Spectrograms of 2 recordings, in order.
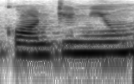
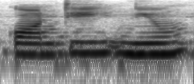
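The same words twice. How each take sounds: First: Said in the usual way. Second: "continue" broken as con-ti-nue; split into syllables. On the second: Shown as a demonstration. Teacher giving an example of three syllables, broken apart. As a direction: say "continue" in separated pieces. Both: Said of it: "Some have three syllables".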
